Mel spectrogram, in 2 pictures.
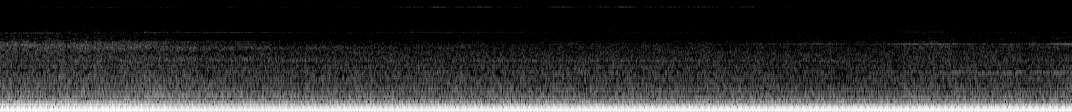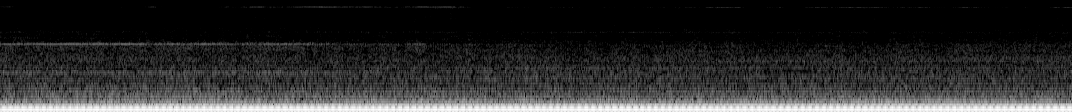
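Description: Diesel vehicle's engine and road noise heard from inside the cab while driving at a steady speed: an even, low drone.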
